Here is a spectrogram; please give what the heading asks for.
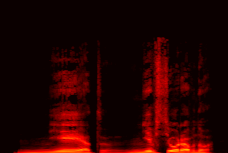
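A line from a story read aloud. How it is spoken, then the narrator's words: Uncertain rat reply. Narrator (Russian): неуверенно отозвалась другая крыса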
